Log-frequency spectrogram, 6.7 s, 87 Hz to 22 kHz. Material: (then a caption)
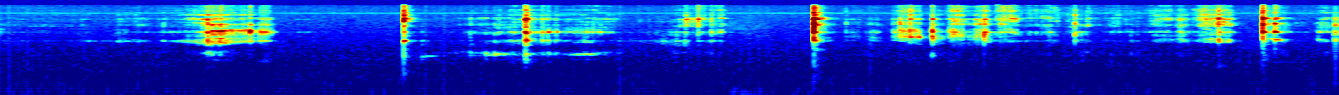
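Ceramic. An empty white ceramic plate, held tilted, is tapped and scratched on its rim and surface with fingertips and fingernails. Quiet, bright clinks and ringing tones around 3.4 kHz rise over a steady low rumble, with scattered sharp ticks and soft scraping between them.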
